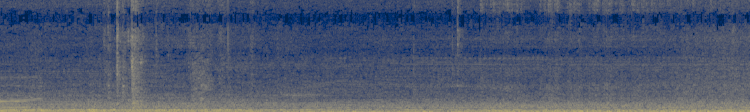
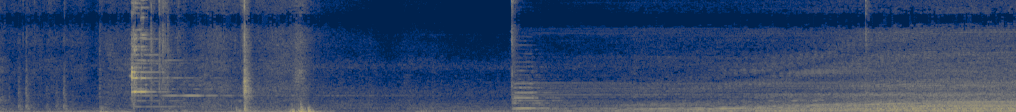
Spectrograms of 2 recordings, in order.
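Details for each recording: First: Gas furnace with a flooded, broken humidifier, right after ignition restored: blower comes on with a heavy, uneven low rumble and rough flutter instead of a smooth whoosh; blower assembly faulty but running. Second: Lux Air gas-fired furnace, no-heat call caused by flooded, miswired panel humidifier, after disconnecting humidifier wiring: click then smooth inducer hum rising in pitch, no rattle, ignition follows; normal inducer startup.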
